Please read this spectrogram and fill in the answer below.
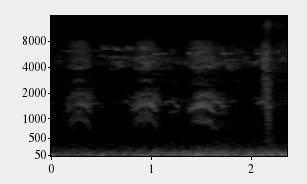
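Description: Faint cawing of a crow: three short calls in quick succession.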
